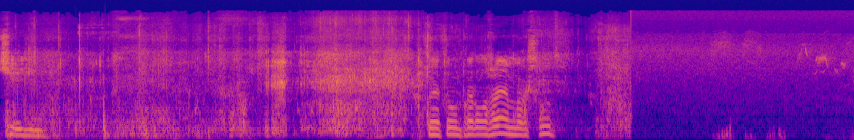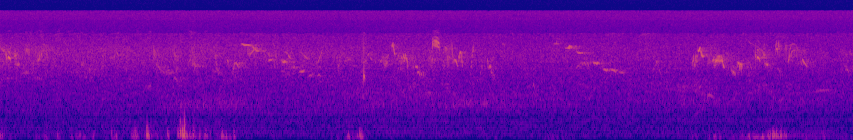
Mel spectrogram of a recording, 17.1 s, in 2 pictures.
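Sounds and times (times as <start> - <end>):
small birds chirping: 7.1 - 17.0.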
